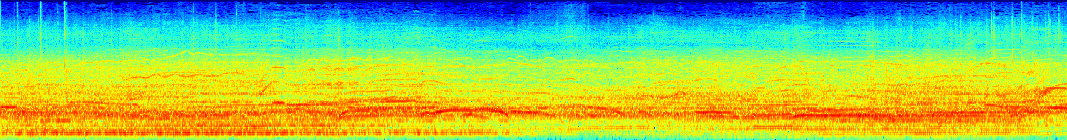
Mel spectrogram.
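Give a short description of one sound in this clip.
A marching band plays brass instruments.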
